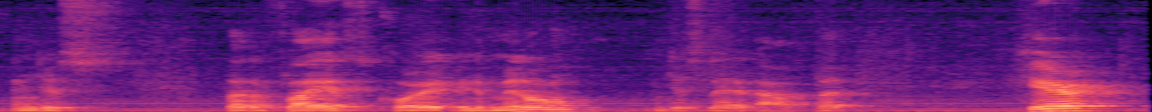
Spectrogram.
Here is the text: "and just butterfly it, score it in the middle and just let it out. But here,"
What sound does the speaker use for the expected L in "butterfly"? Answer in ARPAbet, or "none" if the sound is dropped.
L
